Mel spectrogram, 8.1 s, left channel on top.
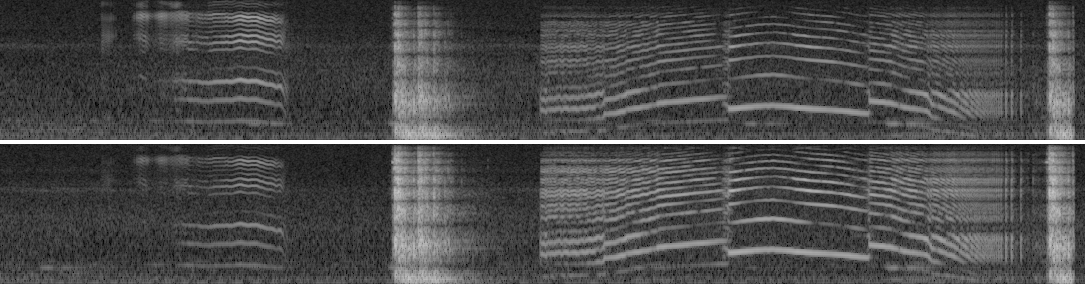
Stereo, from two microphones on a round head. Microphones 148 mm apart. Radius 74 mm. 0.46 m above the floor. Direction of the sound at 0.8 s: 40° left (ahead or behind).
